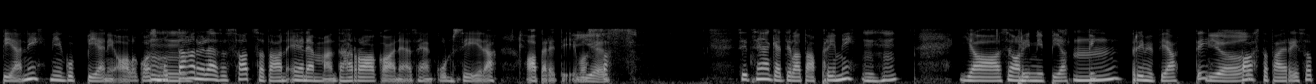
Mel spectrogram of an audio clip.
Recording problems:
high frequencies cut off; noticeable; nothing above 5.5 kHz

